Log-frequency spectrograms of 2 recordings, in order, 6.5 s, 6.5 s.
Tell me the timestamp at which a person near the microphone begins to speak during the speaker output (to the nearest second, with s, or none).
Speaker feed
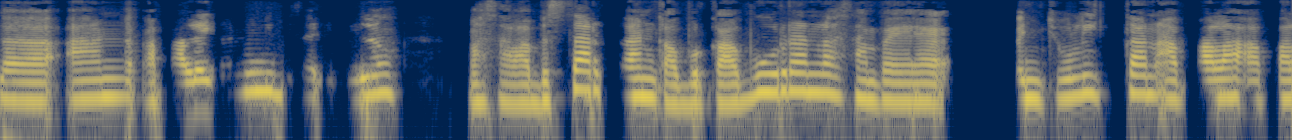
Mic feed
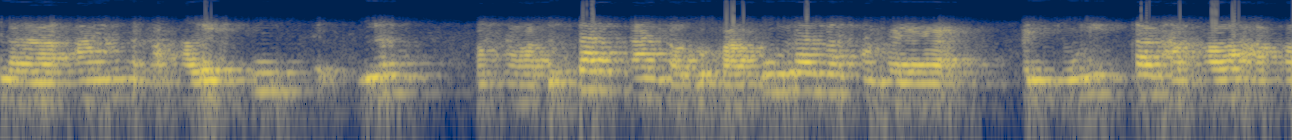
none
